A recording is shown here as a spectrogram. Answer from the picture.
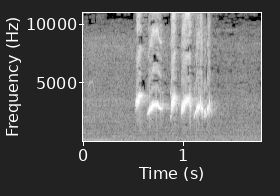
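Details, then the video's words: Morning song of a red-whiskered bulbul: six clear, rich whistled notes in quick succession, slurred up and down in a chirpy pattern, with a faint low hum underneath. "Chào mào hót sáng hay chuẩn 2020 Ko Tạp Âm"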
